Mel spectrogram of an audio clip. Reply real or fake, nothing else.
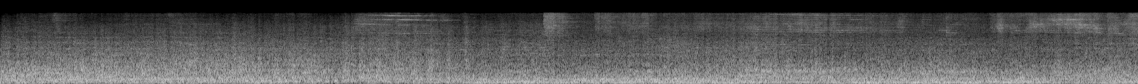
real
